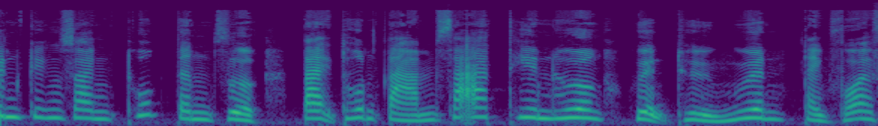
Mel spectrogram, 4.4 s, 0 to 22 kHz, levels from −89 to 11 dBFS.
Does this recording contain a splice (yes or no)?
no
